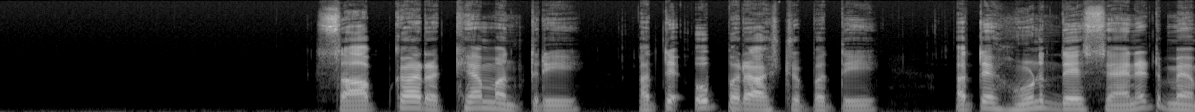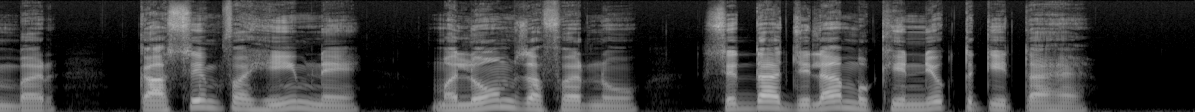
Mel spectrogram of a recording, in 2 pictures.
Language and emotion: Punjabi, neutral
